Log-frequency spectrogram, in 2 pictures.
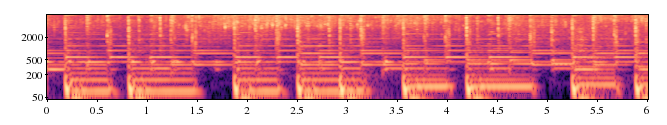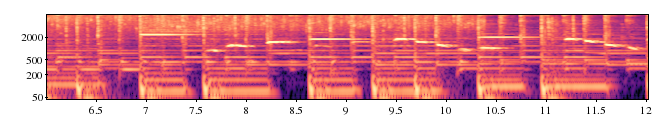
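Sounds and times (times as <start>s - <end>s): chicken sizzling in frying pan: 0.0s - 11.4s
background music with beat: 0.0s - 12.0s
spatula turning food: 1.2s - 10.4s.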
